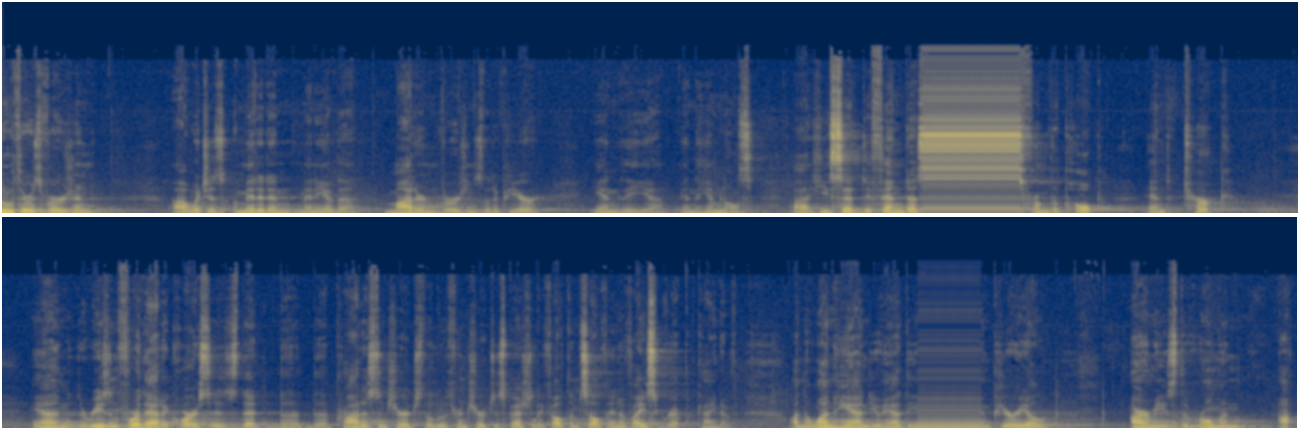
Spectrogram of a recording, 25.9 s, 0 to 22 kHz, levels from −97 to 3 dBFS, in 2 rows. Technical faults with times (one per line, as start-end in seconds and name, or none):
9.22-10.18 system hang loop
22.12-22.75 system hang loop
